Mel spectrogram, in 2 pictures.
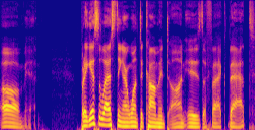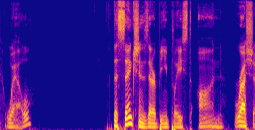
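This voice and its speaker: In a very clean recording with a silent background and a dry, close sound with no echo, a man speaks very slowly at a fairly low pitch with ordinary pitch variation and long, frequent pauses. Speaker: podcast host. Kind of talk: solo podcast commentary. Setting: home recording at night, guests asleep. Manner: soft-spoken, kept quiet to avoid waking guests; sounds nervous, halting with fillers.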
